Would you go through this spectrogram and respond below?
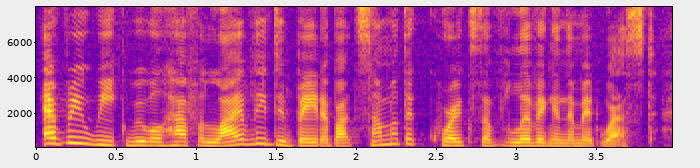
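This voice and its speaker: A woman's voice: mid-range voice, lively intonation, fast talker. A woman presenting a local TV show, reading a scripted segment introduction in an upbeat way. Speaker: TV show host.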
